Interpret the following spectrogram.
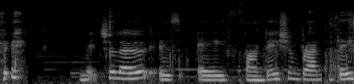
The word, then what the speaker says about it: Miccilo: I literally made sure I researched how to pronounce it mitchello is a foundation brand they sent me three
